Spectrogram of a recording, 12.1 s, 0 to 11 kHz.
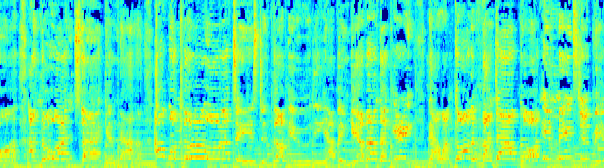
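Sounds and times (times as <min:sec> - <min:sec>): acoustic guitar: 0:00.0 - 0:12.0
plucked double bass: 0:00.0 - 0:12.0
woman singing: 0:00.0 - 0:12.0.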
